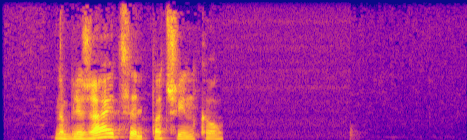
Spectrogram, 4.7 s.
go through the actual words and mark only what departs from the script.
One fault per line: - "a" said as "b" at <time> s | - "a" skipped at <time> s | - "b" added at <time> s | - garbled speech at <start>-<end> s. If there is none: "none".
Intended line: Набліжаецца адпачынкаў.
none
